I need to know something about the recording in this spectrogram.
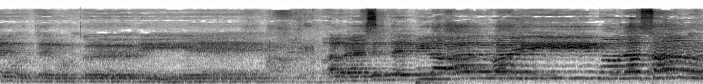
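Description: A man reciting a naat in a slow, melodic chant into a microphone, holding long ornamented notes; his voice drops briefly just before the middle, then returns louder with a more elaborate melody.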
